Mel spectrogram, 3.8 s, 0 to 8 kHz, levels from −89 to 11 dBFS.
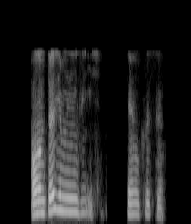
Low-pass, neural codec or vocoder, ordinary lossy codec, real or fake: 7.2 kHz; codec, 16 kHz, 2 kbps, FunCodec, trained on LibriTTS, 25 frames a second; AAC, 16 kbps; fake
